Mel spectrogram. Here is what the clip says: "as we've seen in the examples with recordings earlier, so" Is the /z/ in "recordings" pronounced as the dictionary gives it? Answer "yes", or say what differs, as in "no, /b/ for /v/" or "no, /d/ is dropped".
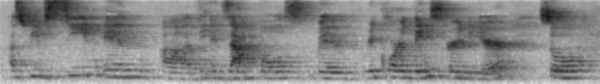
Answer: no, /s/ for /z/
